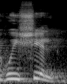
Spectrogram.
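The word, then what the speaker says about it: whistle: then आ गया हुईशिल, हुई, हुआ, W का प्रोनाउंसिएशन हो रहा है, हुई, WHI हुई, हुश, हुश, सिल, LE, टी का प्रोनाउंसिएशन नहीं हो रहा है, कैसल, कैशल, CAS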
